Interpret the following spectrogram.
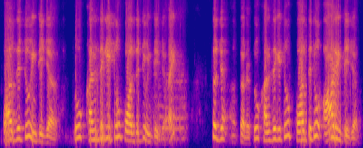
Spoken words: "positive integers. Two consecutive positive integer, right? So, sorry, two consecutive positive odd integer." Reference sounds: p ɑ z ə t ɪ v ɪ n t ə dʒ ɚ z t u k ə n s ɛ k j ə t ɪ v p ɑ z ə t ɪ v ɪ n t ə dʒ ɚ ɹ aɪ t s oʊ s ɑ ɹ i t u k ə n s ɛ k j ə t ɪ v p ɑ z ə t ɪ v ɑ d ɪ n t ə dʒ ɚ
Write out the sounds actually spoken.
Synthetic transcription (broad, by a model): p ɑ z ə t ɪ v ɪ n t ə dʒ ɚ t u k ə n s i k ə t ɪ p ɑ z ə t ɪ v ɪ n t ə dʒ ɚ ɹ aɪ t s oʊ s ɑ ɹ i t u k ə n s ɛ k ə t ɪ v p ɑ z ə t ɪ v ɑ d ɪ n t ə dʒ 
